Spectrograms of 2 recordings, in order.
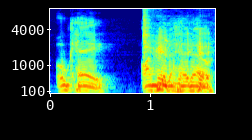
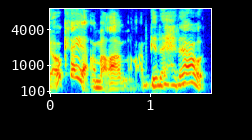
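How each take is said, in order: First: It is a steady voice, not Tommy's teen voice. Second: It is a hesitant sixteen-year-old Tommy voice.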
